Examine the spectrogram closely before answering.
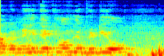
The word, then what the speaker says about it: Wundt: हिंदी में वुंड होता है, इंग्लिश में WUNDT साइलेंट होता है, इसको वुंड पढ़ते हैं।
